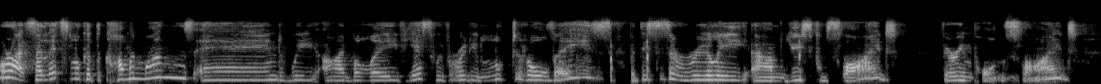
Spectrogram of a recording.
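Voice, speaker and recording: A woman with a medium-pitched, somewhat breathy voice talks at a moderate pace, her pitch swinging very widely. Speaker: university lecturer. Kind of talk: online lecture. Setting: video call.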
